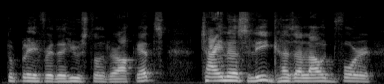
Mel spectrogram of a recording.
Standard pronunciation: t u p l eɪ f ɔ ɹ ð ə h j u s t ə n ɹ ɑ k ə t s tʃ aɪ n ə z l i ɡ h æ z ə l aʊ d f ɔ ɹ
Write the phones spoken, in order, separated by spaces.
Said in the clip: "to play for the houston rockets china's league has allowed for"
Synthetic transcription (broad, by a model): t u p l eɪ f ɔ ɹ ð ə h j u s t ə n ɹ ɑ k ə t s tʃ aɪ n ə s l i ɡ h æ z ə l aʊ d f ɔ ɹ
